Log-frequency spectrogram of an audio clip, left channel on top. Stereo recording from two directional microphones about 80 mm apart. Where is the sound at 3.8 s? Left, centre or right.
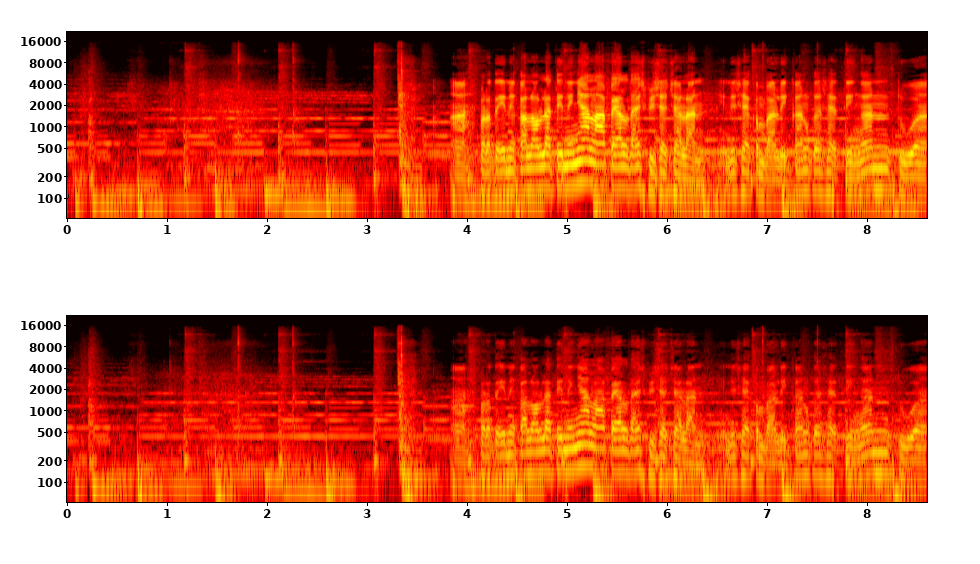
Centre.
